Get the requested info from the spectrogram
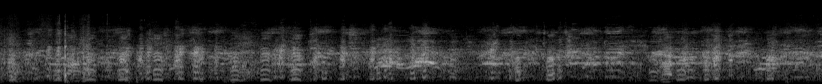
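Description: Many birds calling at once, a dense continuous chatter of overlapping calls, like a flock of waterfowl.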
